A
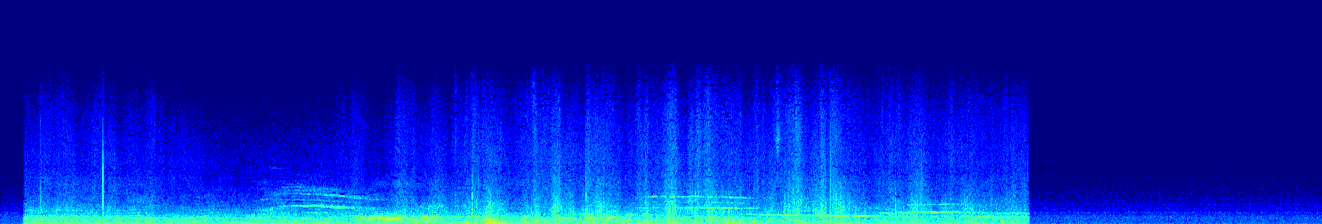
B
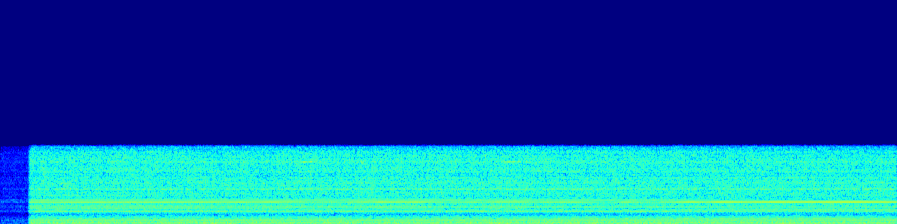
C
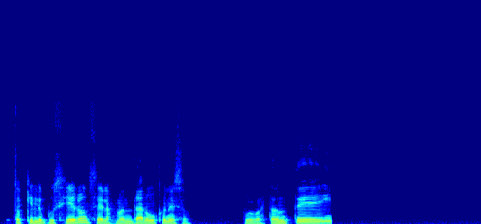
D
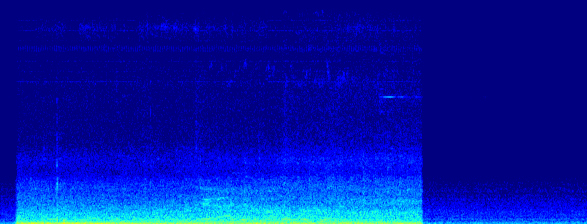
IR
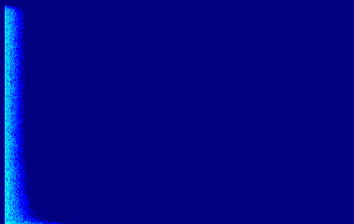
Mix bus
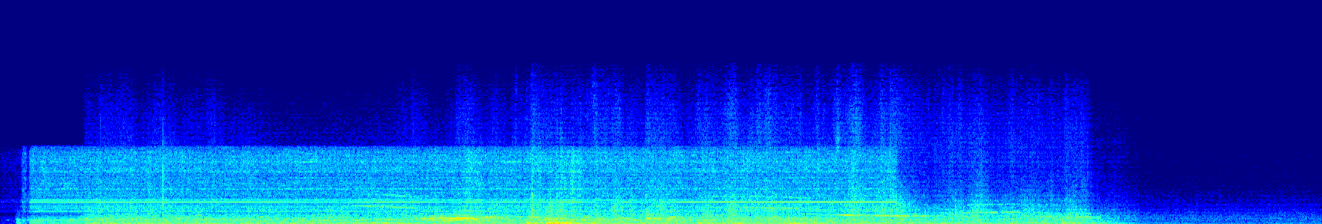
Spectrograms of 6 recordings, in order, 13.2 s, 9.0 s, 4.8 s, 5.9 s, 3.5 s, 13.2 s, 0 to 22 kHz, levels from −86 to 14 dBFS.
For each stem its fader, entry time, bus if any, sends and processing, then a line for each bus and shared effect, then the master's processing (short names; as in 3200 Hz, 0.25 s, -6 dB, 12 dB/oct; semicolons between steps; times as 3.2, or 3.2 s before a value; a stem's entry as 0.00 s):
-3.5 dB, 0.60 s, send -4.5 dB, dry
-9.5 dB, 0.00 s, no send, dry
-9.5 dB, 0.00 s, no send, limiter -26 dBFS, peak gain reduction 10 dB
off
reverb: on, RT60 0.55 s, pre-delay 11 ms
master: bell 4000 Hz -2.5 dB; comb 6.8 ms, depth 37%; sustainer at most 34 dB/s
